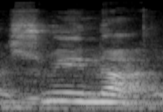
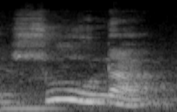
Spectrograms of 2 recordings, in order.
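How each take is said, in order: First: The first vowel blends u and i. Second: The first vowel is a pure u. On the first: "Ismam itu dibaca swina, yaitu harokat doma dengan kasroh kumpul" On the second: "Ada domah murni berarti suna"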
